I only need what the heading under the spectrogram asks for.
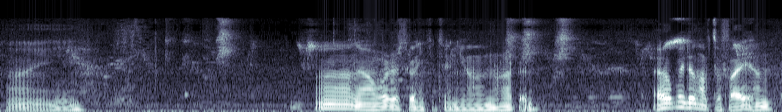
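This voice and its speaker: A man's voice: low voice, very animated, a little slow, vocal fry, pauses often, a little mellow. Male gamer, casual commentary, rambling, thinking aloud, varied intonation, faint background noise.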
